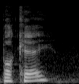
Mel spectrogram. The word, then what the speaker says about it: bokeh: Bokeh. – I hear people say bokeh, which sounds lovely, but I think it's pronounced bokeh.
